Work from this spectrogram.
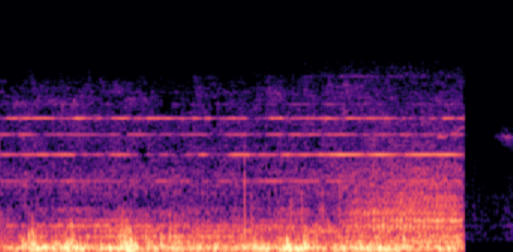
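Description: A freight train rumbles past a level crossing near a marina beside a new train station, a steady loud low roar with some clanking that holds for several seconds before cutting off abruptly.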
